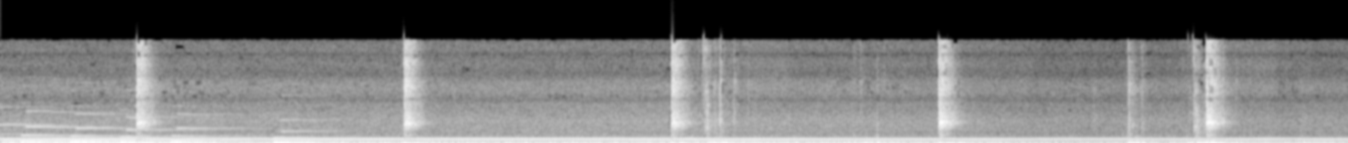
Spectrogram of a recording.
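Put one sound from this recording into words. Footsteps thud slowly and evenly on a hard floor.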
